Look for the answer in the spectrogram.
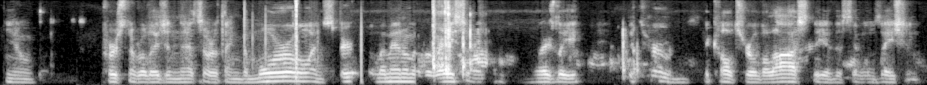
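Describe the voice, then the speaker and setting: A man's voice: mid-range voice, fairly even intonation, a little fast, noisy background. A man in an online study group, reading passages formally and adding casual comments with fillers. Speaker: webinar participant.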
